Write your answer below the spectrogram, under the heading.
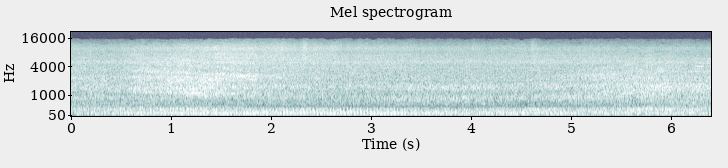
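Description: Low engine hum of a motor vehicle, swelling about a second in and easing off near the end.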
